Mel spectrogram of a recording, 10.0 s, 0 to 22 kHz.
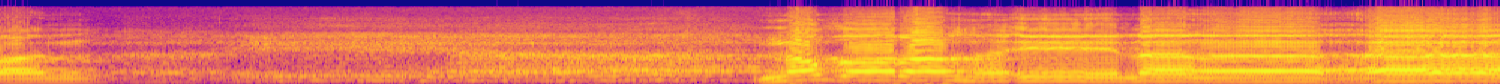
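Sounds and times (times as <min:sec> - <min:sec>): man chanting into microphone: 0:00.0 - 0:10.0.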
